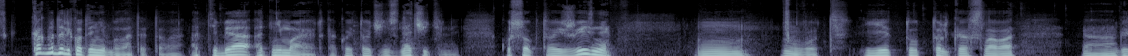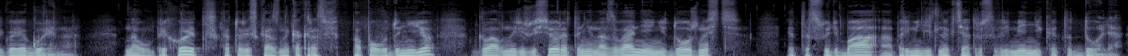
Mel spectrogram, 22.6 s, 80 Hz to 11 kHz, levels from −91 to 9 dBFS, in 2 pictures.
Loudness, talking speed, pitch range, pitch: -27 LUFS, 135 wpm, 90-110 Hz, 100 Hz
